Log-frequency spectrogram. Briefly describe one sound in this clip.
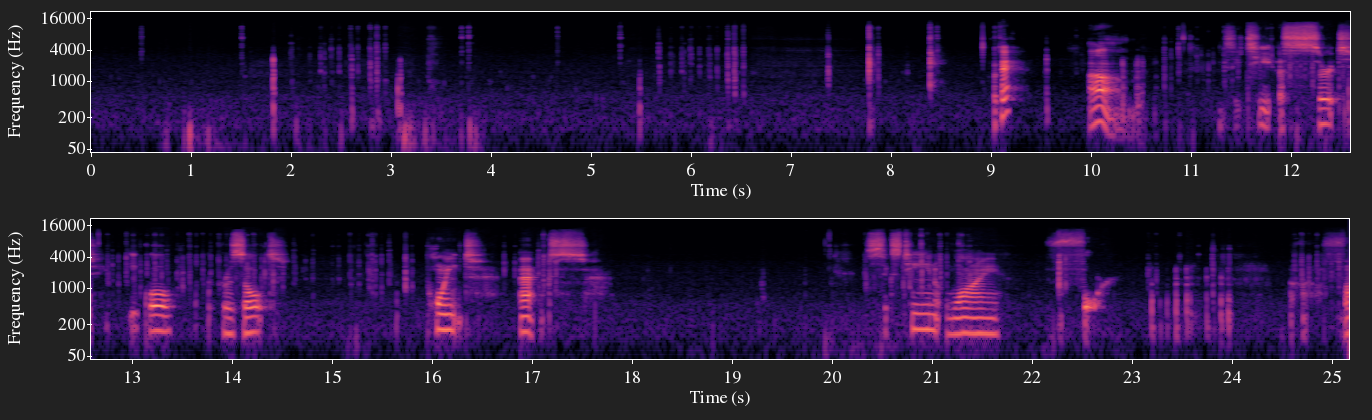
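Keyboard keys click rapidly.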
